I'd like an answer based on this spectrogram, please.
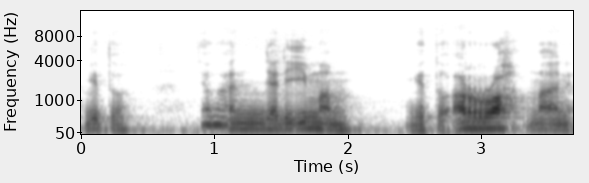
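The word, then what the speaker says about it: الرحمن: Ar-Rahman, ro-nya tuh harus jelas.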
